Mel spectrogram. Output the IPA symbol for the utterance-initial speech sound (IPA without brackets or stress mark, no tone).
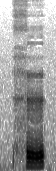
h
